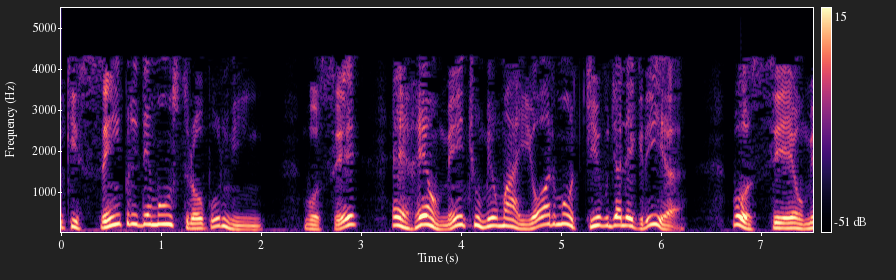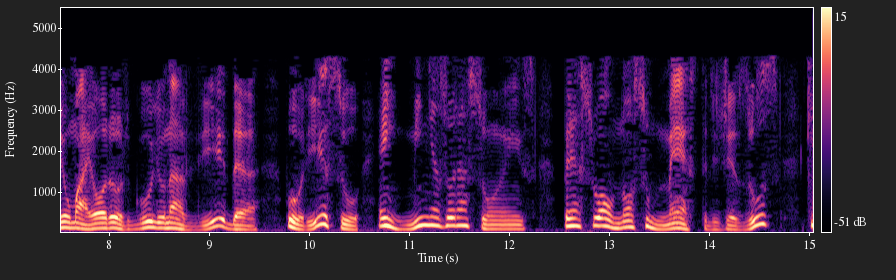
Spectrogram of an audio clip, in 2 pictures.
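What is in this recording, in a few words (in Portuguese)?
Agradecimento para filha male, Só Voz; Telemensagens; AGRADECIMENTOS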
